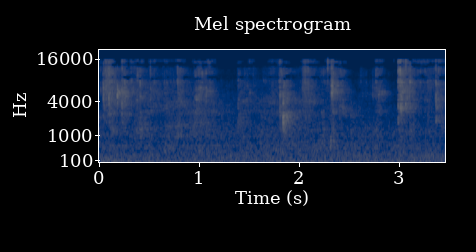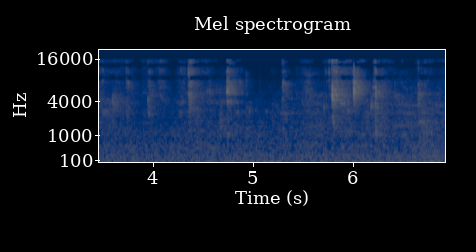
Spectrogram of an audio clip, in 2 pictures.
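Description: People chewing and eating with wet, smacking mouth sounds and irregular small clicks, over a steady low hum.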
